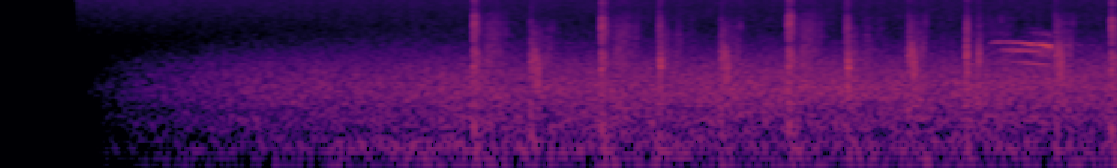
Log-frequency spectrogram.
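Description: Wind blows softly across an open field.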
